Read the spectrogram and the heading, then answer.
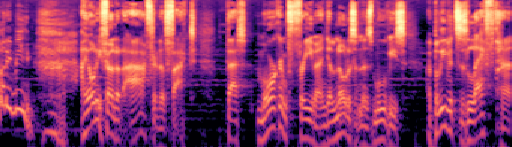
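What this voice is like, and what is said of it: Usual voice. Nothing is said of it.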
